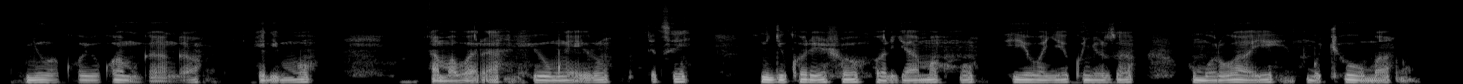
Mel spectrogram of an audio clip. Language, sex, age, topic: Kinyarwanda, male, 25-35, health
